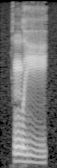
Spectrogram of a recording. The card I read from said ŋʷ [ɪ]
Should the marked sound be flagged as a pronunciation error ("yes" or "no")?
yes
